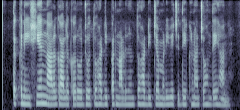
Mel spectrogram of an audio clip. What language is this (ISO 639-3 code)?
pan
